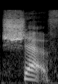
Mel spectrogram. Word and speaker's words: chef: 哇，他决定要对抗这个问题，太棒了。其实我们看到的 chef，注意哦，它虽然是 CH 开头的，可是它发音是发 sh 的音，因为它是个法文字，表示厨师啦或是主厨 chef.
